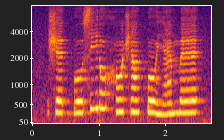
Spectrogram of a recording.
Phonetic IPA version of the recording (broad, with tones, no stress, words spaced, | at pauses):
ʃɛ˧ɡ͡bo˧ si˦ɾo˦ hɔ̃˦ʃã˦k͡po˦˨ jɛ̃˨˦mɛ˦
